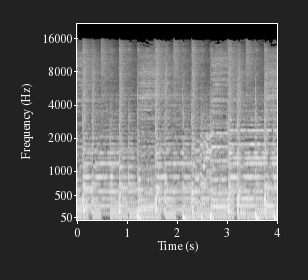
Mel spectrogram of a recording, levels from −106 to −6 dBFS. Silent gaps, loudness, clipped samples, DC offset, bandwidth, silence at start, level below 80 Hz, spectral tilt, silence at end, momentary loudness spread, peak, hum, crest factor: none; -14 LUFS; under 0.1%; under 0.1%; 16.5 kHz; 0 s; -22 dBFS; -4.5 dB/octave; 0 s; 4 LU; 0 dBFS; none; 12 dB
